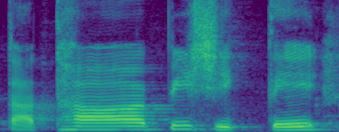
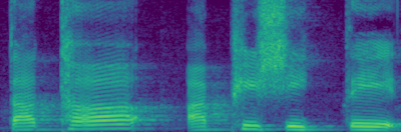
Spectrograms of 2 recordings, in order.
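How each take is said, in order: First: The two words are said joined together. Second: The two words are said separately.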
